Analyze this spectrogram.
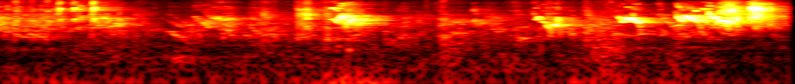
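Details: Singing budgerigars make a loud, continuous chattering warble of scratchy squawks and chirps, with bright bursts rising and falling and the loudest, harshest notes near the end.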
